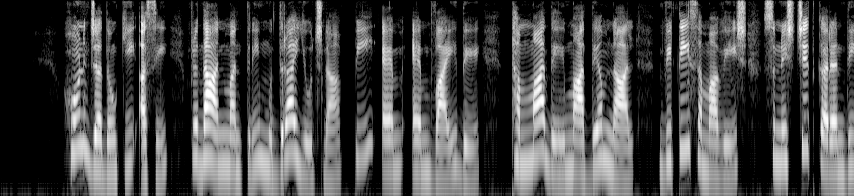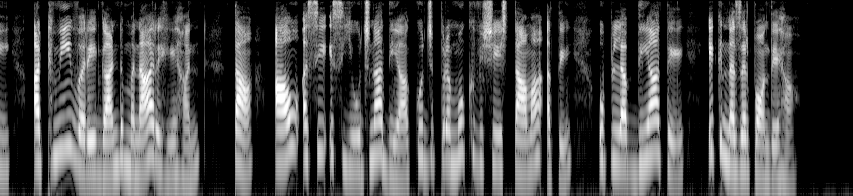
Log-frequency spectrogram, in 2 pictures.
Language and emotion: Punjabi, neutral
